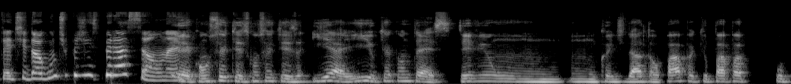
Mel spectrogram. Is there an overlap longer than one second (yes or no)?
no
